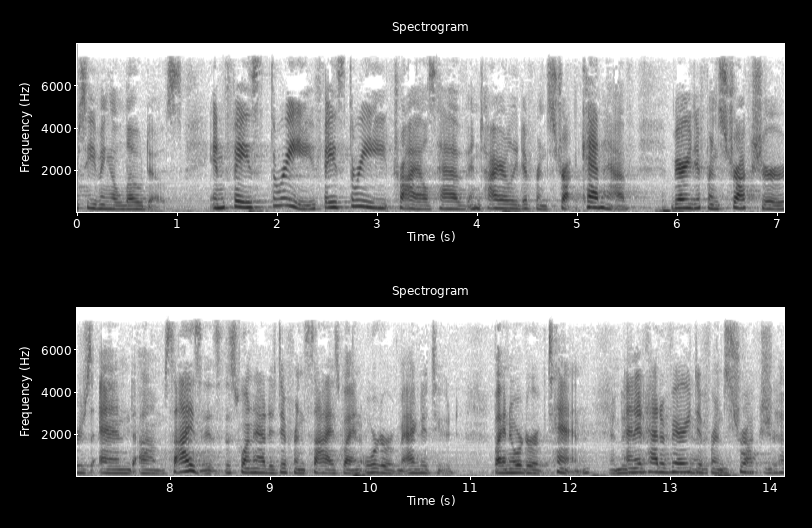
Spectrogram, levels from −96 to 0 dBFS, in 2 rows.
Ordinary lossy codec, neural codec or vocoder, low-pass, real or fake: AAC, 48 kbps; none; 7.2 kHz; real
